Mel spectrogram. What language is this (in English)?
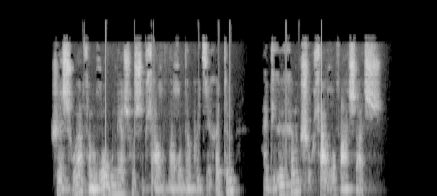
Kabardian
